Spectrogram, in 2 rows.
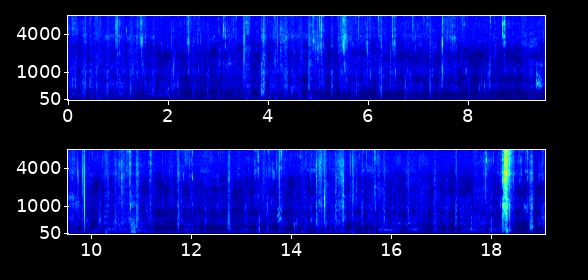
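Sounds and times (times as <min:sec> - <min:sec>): crunchy chewing: 0:00.0 - 0:19.0.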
